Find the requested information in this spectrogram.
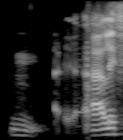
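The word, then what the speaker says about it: ألف: Alif is pronounced when the tongue is at rest.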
